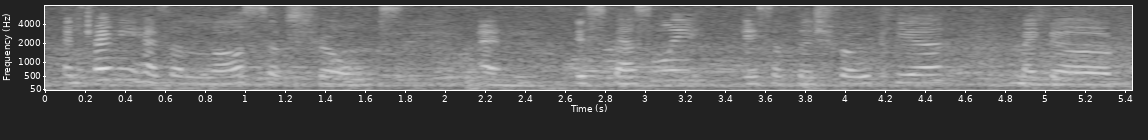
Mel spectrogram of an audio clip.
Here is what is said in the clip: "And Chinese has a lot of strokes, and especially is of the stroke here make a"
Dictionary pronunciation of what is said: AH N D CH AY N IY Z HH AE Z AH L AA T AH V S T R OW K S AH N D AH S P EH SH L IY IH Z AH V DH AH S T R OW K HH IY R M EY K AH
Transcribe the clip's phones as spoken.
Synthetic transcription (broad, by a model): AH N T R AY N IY HH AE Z AH L AA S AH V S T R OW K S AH N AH S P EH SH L IY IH S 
